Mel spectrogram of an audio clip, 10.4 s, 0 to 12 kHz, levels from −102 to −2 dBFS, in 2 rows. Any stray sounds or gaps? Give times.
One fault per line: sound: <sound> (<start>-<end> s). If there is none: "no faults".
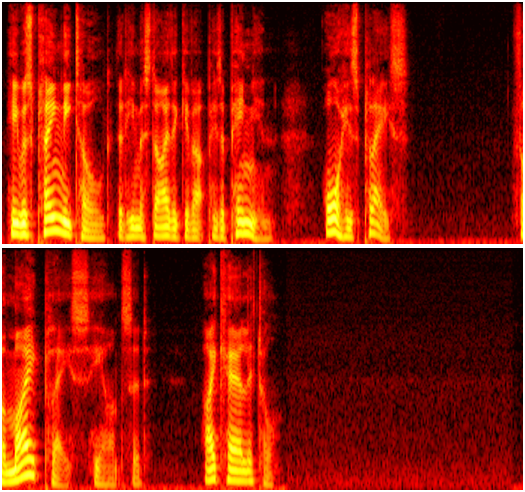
no faults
